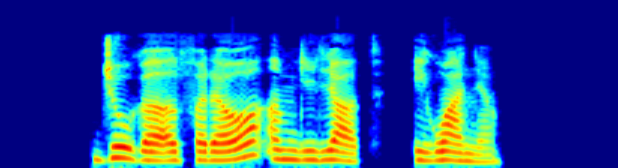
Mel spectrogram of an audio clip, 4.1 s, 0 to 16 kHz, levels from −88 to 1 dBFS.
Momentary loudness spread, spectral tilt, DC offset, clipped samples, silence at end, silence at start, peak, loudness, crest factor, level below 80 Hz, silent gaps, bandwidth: 15 LU; -6 dB/octave; under 0.1%; under 0.1%; 0.8 s; 0.6 s; 0 dBFS; -14 LUFS; 16 dB; -60 dBFS; 2.43-2.47 s, 2.56-2.75 s; 7.4 kHz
